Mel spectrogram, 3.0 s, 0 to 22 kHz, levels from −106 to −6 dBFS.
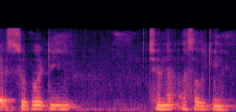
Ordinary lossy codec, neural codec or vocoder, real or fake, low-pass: none; codec, 16 kHz, 2 kbps, FreqCodec, smaller model; fake; none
